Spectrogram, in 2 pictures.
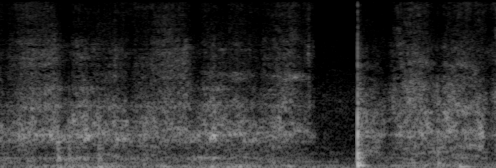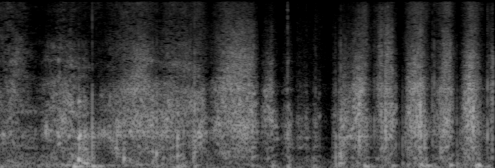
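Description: Fingers rub and scratch fast on the printed cardboard side panel of a hollow Kleenex tissue box. The result is a dry, continuous rasping scrape, broken by a short pause and a sharp click, then rougher, bursting strokes toward the end.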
